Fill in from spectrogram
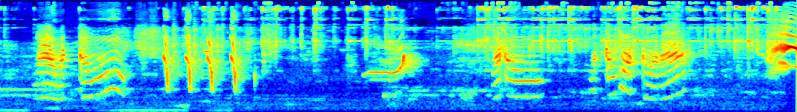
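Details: Indian ringneck talking parakeet: bursts of quick harmonic speech-like syllables, rising and falling, with pauses between short phrases.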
